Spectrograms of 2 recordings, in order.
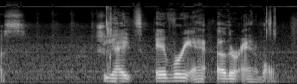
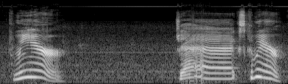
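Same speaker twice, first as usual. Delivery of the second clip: calling the dog; 8 semitones higher, slower than usual. Real, not acted.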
